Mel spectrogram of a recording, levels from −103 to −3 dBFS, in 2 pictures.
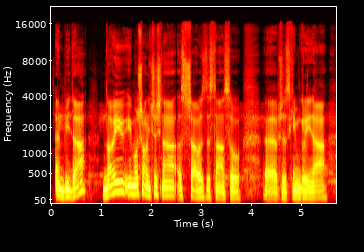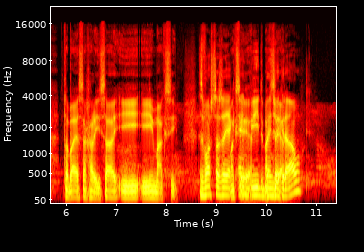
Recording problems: voice in the background; faint; throughout; 25 dB below the speech

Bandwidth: 16.5 kHz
